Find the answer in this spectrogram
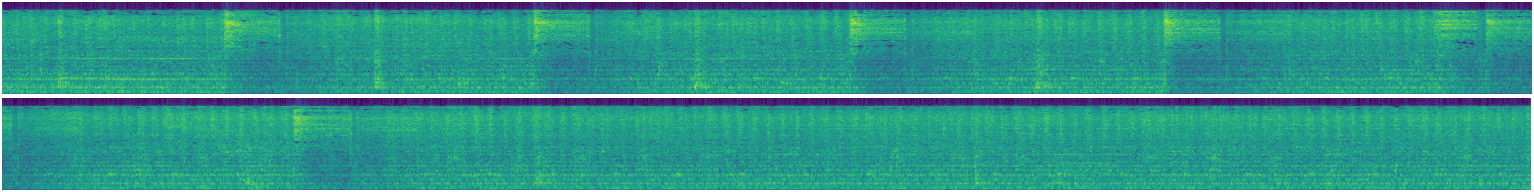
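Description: Automatic toilet-paper production machinery running steadily, a dense mechanical hum with several steady whining tones. In the first part a short hiss comes about every three seconds, each followed by a brief dip, and the sound is more even after that.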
